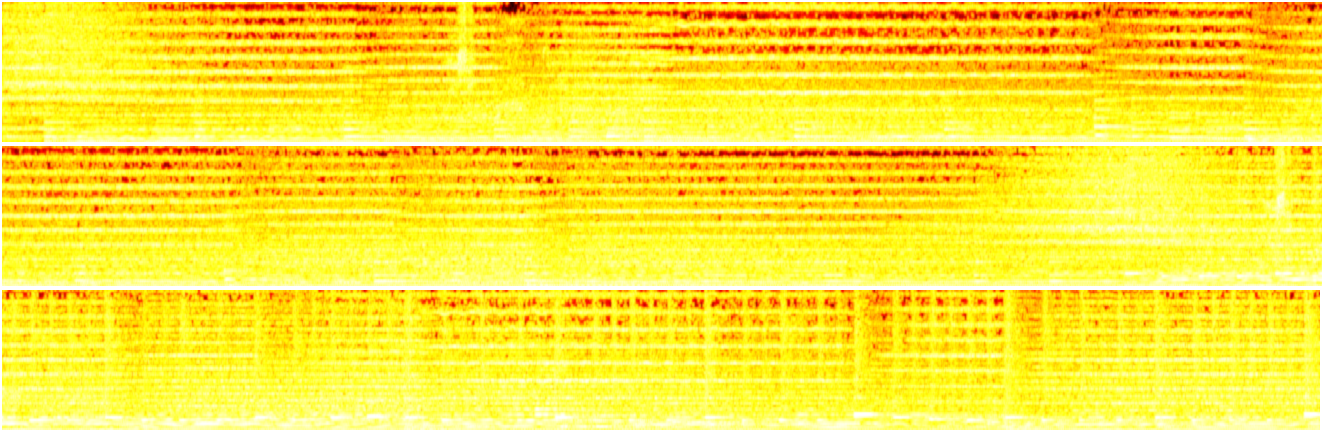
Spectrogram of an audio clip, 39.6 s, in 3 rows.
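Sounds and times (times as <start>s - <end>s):
inspiring emotional strings and piano music: 0.0s - 39.5s.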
